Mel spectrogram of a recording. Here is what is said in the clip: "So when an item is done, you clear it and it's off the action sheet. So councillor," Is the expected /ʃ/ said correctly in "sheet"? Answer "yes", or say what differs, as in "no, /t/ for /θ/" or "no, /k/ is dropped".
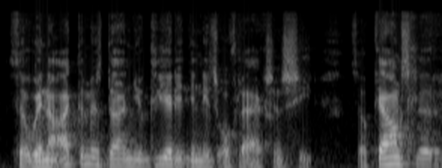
no, /s/ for /ʃ/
